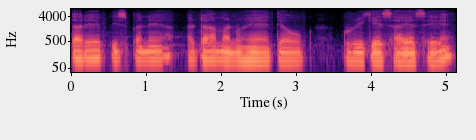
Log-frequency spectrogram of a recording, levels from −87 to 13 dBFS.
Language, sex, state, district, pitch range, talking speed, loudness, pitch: Assamese, male, Assam, Kamrup Metropolitan, 100-115 Hz, 95 wpm, -17 LUFS, 105 Hz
